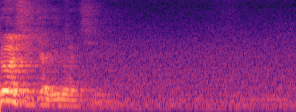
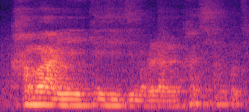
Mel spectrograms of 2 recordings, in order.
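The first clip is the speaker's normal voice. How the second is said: ordinary delivery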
